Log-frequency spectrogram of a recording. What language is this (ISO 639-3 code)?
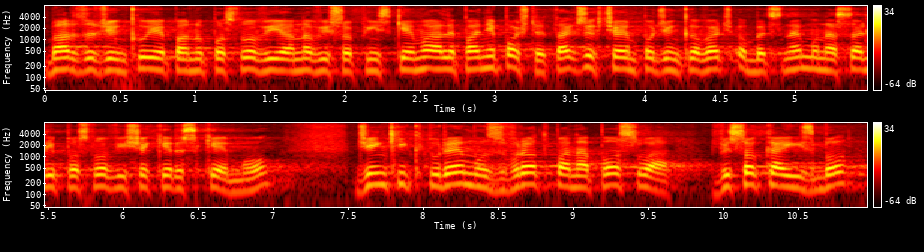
pol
